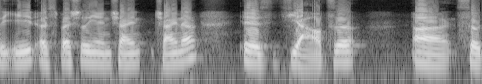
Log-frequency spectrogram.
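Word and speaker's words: 饺子: You would think it's like fourth tone, but you actually pronounce it as silent. 轻声 is silent. So 饺子.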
